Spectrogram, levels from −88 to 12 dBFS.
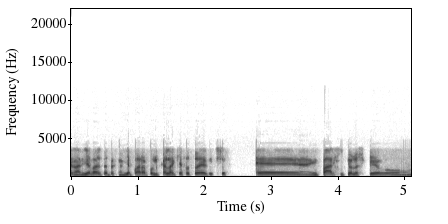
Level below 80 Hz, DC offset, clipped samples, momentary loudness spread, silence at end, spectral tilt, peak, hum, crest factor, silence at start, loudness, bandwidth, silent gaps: -66 dBFS; under 0.1%; under 0.1%; 8 LU; 0 s; -7 dB/octave; 0 dBFS; none; 18 dB; 0 s; -19 LUFS; 4.8 kHz; none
